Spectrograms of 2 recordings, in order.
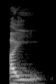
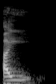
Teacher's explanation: जब अपन आई को बोलते हैं तो ऐसा लगता है कि जीवा बीच में जाकर ऊपर चिपक गई है और आगे वाले भाग से बोला जा रहा है देखो ई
